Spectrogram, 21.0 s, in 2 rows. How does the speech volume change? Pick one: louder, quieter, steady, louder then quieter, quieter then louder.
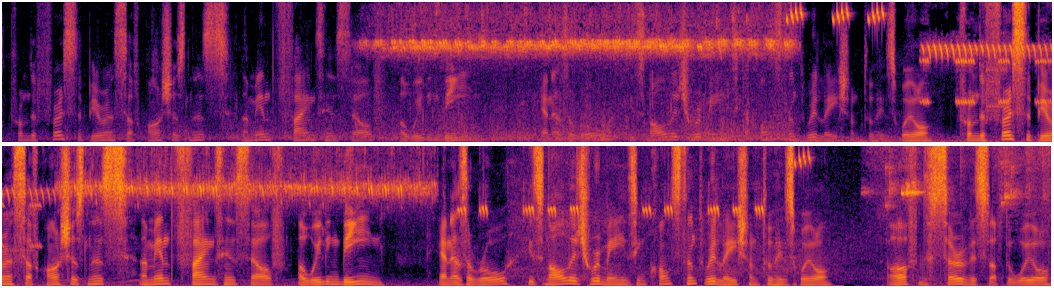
louder.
